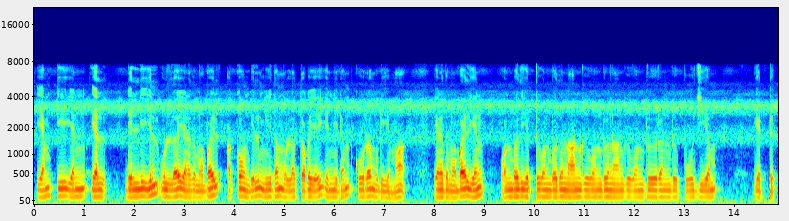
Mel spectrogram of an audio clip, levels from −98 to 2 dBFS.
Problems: constant background noise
